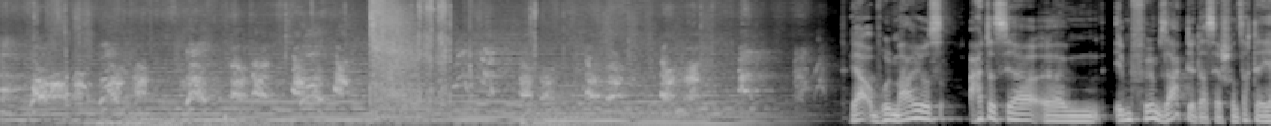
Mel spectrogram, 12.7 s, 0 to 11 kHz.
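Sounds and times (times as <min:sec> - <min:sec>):
hunting dogs barking and yipping: 0:00.2 - 0:03.7, 0:04.5 - 0:08.4
speech: 0:08.5 - 0:12.7.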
